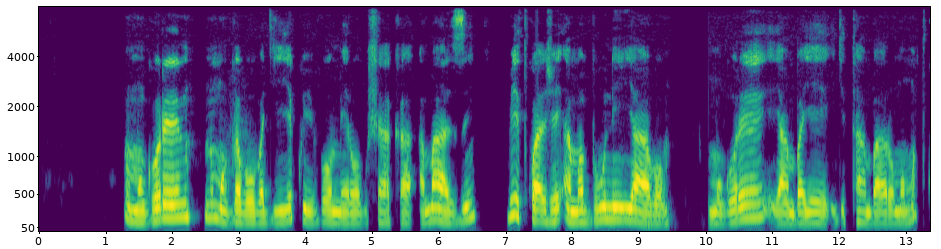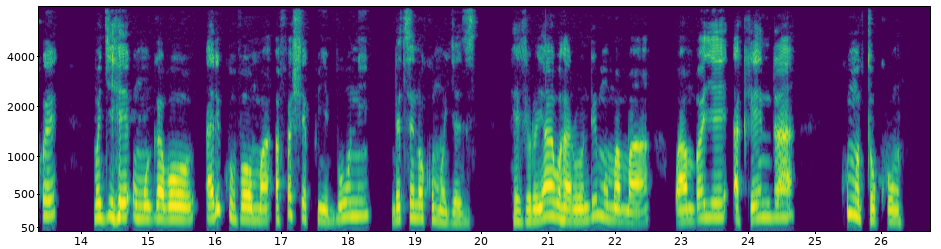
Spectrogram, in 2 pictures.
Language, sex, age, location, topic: Kinyarwanda, male, 25-35, Kigali, health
